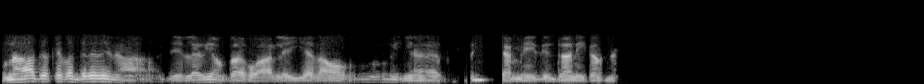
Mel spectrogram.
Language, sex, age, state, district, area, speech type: Dogri, male, 60+, Jammu and Kashmir, Reasi, rural, conversation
